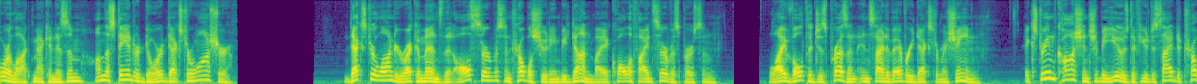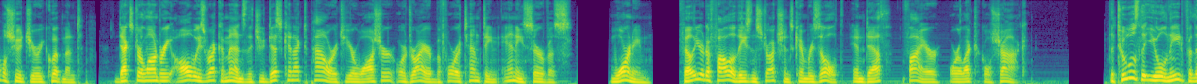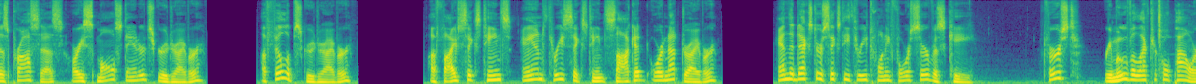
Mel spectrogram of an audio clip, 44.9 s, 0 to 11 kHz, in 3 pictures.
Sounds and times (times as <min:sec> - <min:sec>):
Speech: 0:00.0 - 0:03.0, 0:04.3 - 0:09.0, 0:09.6 - 0:27.8, 0:28.8 - 0:32.5, 0:33.2 - 0:34.4, 0:35.2 - 0:39.0, 0:39.6 - 0:42.2, 0:43.0 - 0:44.8.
